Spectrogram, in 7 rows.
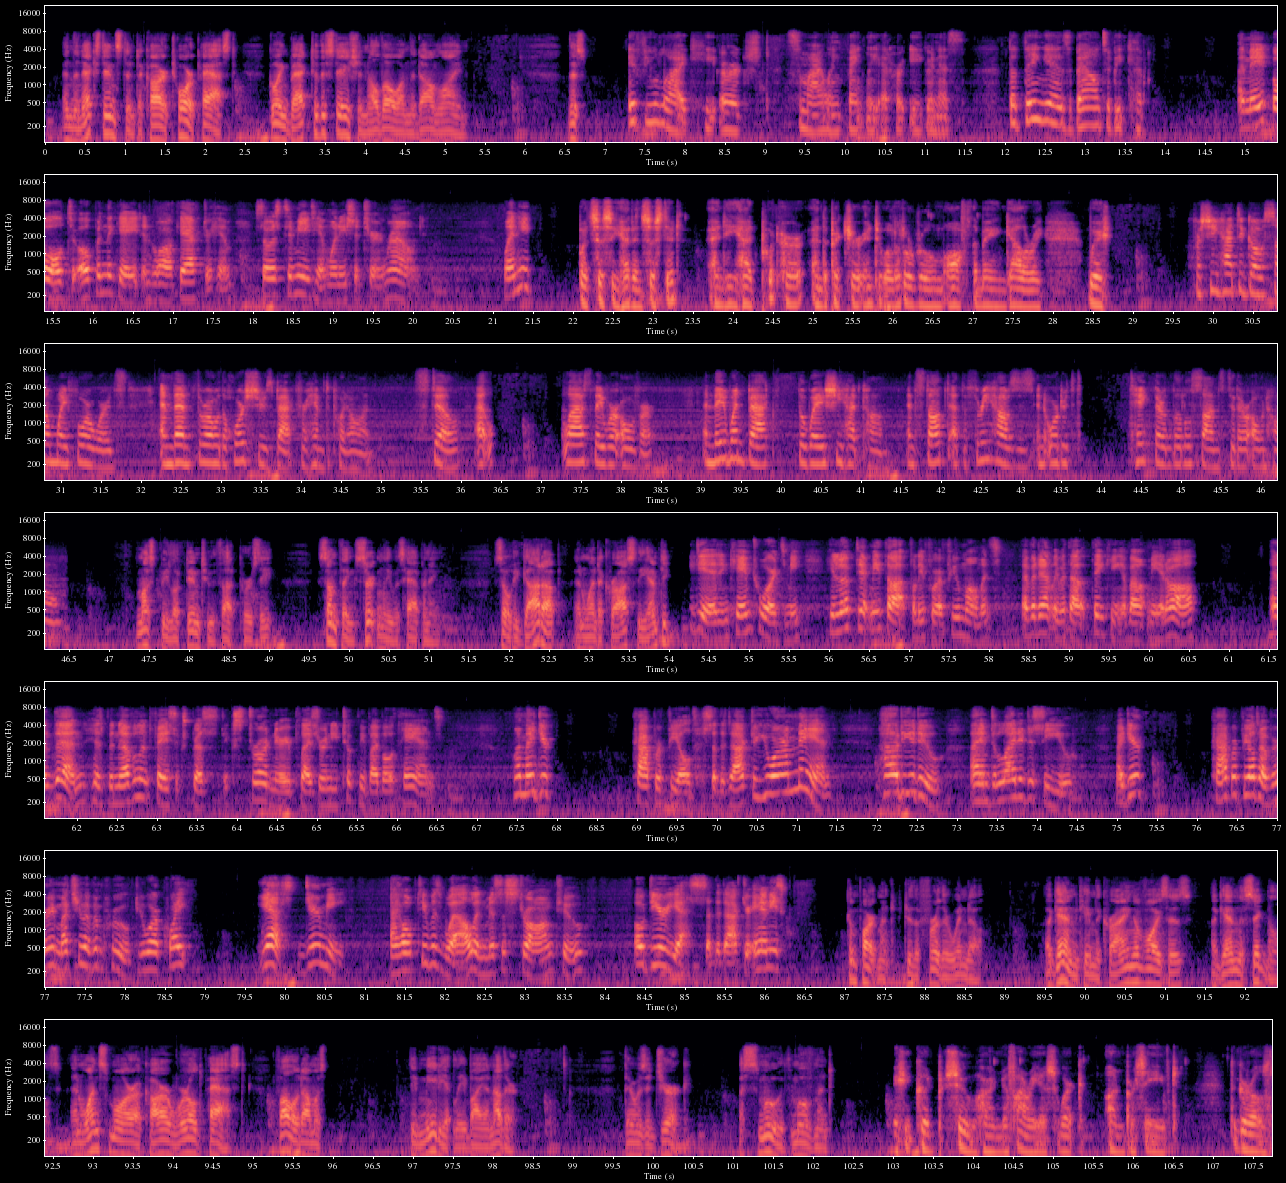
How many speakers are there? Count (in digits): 5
